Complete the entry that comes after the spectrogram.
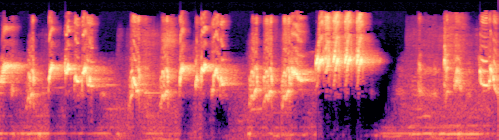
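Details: Caged red-whiskered bulbul in Singapore, recovering after moulting, sings repeated fluty warbled phrases in quick bursts, then a harsh buzzy trill lasting nearly a second, followed by more chattering notes; low hum throughout.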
